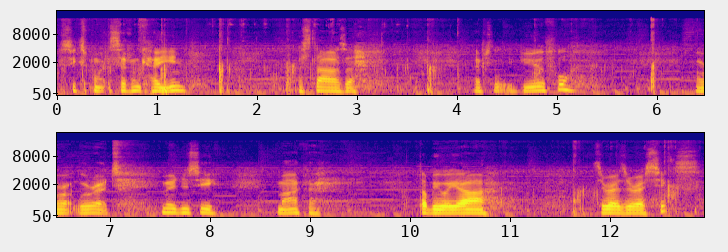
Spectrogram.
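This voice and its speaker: Out of breath on a nighttime bush trail, the Australian man in his thirties keeps chatting to his camera, held at arm's length. His medium-pitched, slightly mellow voice stays steady at a measured pace with long pauses, and faint music sits behind.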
